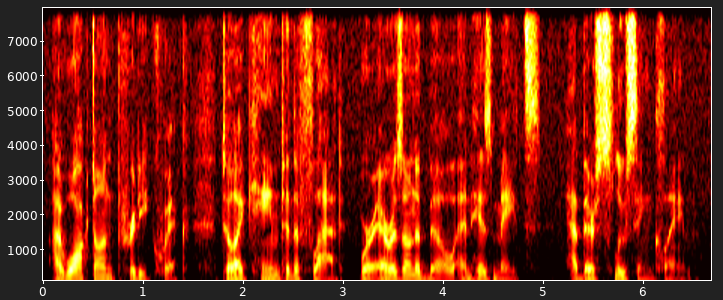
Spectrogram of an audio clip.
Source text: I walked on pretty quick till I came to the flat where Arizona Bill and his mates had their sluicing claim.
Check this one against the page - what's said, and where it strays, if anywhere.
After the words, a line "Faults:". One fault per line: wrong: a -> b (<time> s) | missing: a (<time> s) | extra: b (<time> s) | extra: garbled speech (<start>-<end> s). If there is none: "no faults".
I walked on pretty quick till I came to the flat where Arizona Bill and his mates had their sluicing claim.
Faults:
no faults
